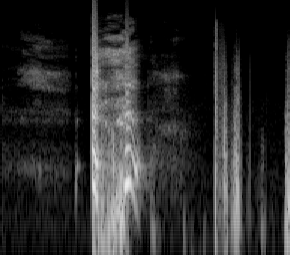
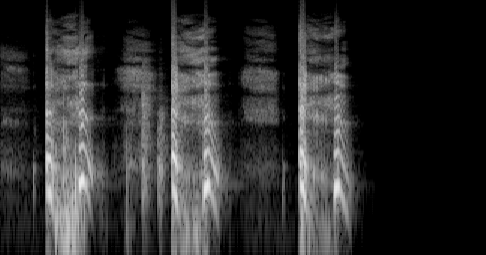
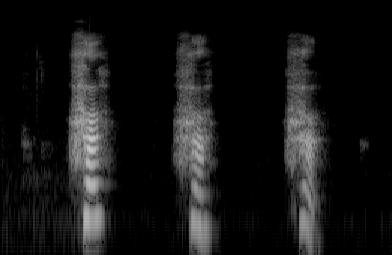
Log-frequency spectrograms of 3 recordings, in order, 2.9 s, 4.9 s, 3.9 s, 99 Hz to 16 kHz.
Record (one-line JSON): {"cough_length": "2.9 s", "cough_amplitude": 32768, "cough_signal_mean_std_ratio": 0.32, "three_cough_length": "4.9 s", "three_cough_amplitude": 32768, "three_cough_signal_mean_std_ratio": 0.34, "exhalation_length": "3.9 s", "exhalation_amplitude": 28369, "exhalation_signal_mean_std_ratio": 0.28, "survey_phase": "beta (2021-08-13 to 2022-03-07)", "age": "45-64", "gender": "Female", "wearing_mask": "No", "symptom_cough_any": true, "symptom_runny_or_blocked_nose": true, "symptom_shortness_of_breath": true, "symptom_fatigue": true, "symptom_change_to_sense_of_smell_or_taste": true, "symptom_onset": "4 days", "smoker_status": "Ex-smoker", "respiratory_condition_asthma": false, "respiratory_condition_other": false, "recruitment_source": "Test and Trace", "submission_delay": "1 day", "covid_test_result": "Positive", "covid_test_method": "RT-qPCR", "covid_ct_value": 17.6, "covid_ct_gene": "N gene", "covid_ct_mean": 18.2, "covid_viral_load": "1000000 copies/ml", "covid_viral_load_category": "High viral load (>1M copies/ml)"}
